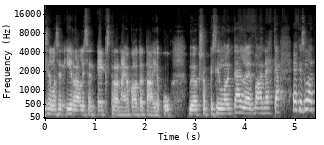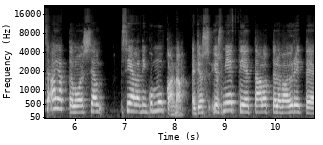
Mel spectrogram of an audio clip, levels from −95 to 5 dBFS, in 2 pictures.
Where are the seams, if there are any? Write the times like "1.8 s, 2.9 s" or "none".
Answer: none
